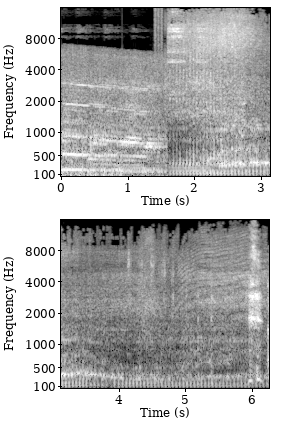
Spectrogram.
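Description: Snowmobile engine running with a rapid firing pulse. The sound changes abruptly about a second and a half in, then slowly fades.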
